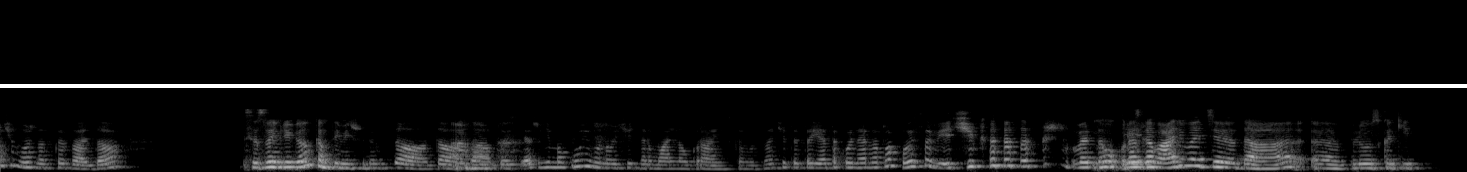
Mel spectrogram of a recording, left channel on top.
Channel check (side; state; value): left; silent; digital silence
